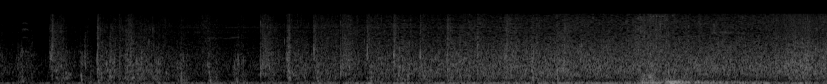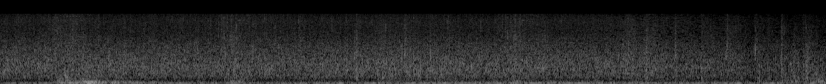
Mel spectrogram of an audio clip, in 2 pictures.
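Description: A waterfall in the game Horizon: Forbidden West gives a constant, dense rush of falling water that starts softer and swells into a loud, steady roar.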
